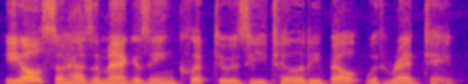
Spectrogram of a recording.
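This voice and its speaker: A man's voice: mid-range voice, fairly quick, dark tone. A man giving scripted narration, reading a screenplay's stage directions.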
